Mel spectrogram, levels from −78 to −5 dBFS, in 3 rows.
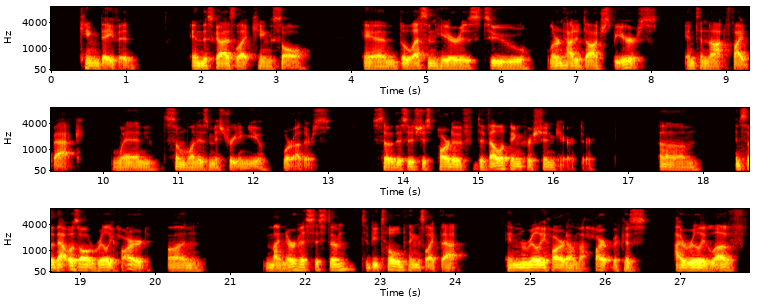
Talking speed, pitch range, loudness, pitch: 145 wpm, 75-90 Hz, -26 LUFS, 80 Hz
